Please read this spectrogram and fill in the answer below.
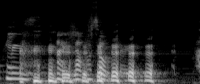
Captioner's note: laughs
